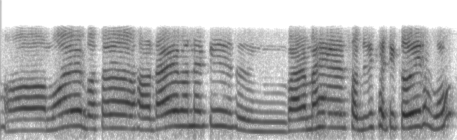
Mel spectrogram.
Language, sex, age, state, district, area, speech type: Assamese, female, 45-60, Assam, Golaghat, rural, conversation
